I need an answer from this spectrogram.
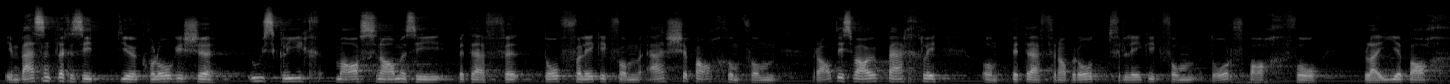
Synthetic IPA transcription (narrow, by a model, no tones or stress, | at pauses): ɪmvæzən̩tlɪχəsid̥iøkʰoloːɡɪʃə | uskliːχmɑːsnɑːməsib̥et̪ɾæfətɔfəleɡɪkfɔmæ̰ʃəb̥ɑχʊntfɔm | rɑdisʋɑwbæχli | ʔʊntb̥et̪ɾæfənɑbəɾotfəɾleɡɪkfɔmd̥ɔrfbɑχfɔ | b̥lœjəbɑχ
